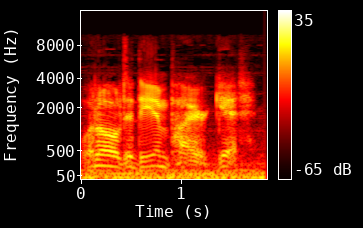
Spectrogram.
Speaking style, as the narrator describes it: Lando sighed

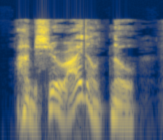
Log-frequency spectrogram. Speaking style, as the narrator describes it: his housekeeper said

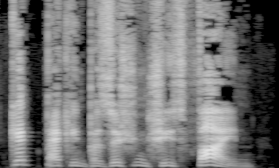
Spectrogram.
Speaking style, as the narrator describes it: barked Angelina

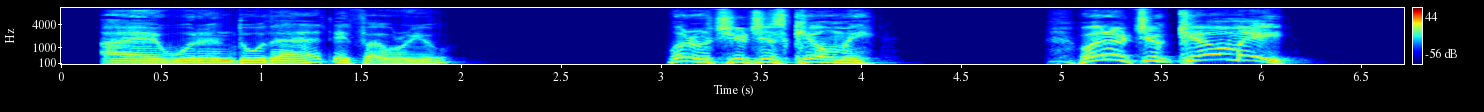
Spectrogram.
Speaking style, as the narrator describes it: he screamed

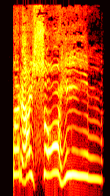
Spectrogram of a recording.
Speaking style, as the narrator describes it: the mother screamed

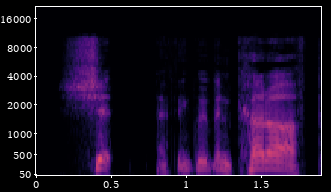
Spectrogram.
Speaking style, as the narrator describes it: Puck muttered

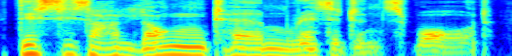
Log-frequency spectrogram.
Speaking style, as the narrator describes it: she informed Harry, Ron, Hermione and Ginny in a low voice

